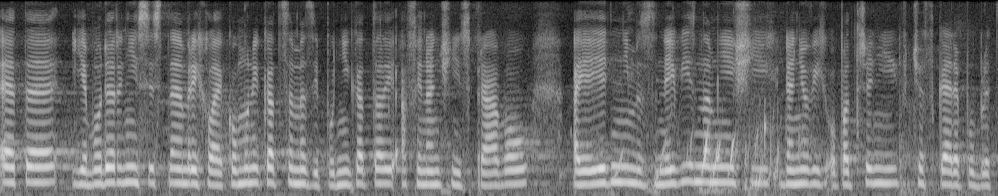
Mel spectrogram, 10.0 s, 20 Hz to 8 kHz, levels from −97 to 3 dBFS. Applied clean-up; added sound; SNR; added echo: none; Liquid; 12 dB; none.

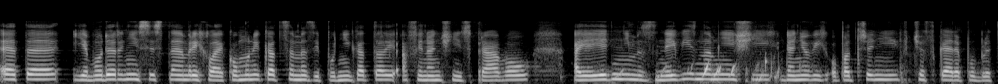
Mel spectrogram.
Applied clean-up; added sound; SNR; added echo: neural mask model RNNoise.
